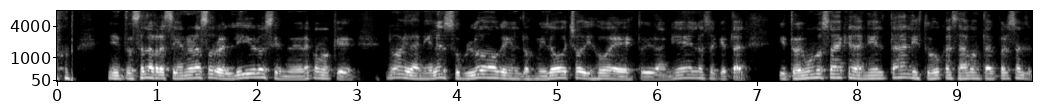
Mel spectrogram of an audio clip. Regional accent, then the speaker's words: Venezuela; yo soy venezolano y blanco y hombre

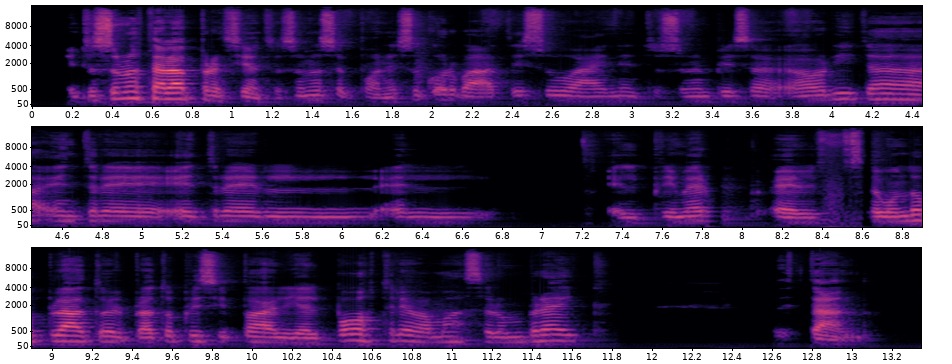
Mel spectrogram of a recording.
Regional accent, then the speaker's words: Venezuela; moved away as an adult; cuando yo me fui de Venezuela

